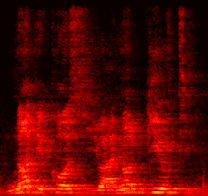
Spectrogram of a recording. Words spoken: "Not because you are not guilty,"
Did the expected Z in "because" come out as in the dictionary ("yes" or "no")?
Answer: no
